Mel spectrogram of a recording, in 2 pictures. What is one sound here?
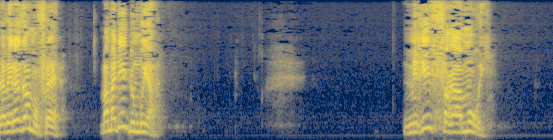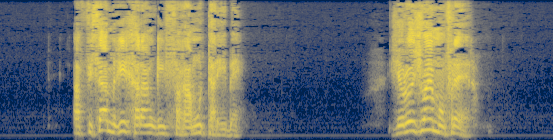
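A middle-aged man speaks emphatically into a microphone close by, in bursts with pauses.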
